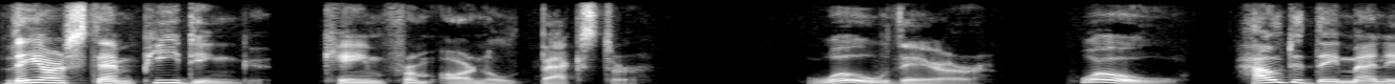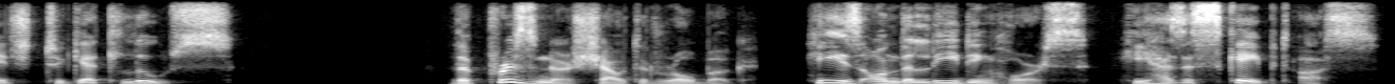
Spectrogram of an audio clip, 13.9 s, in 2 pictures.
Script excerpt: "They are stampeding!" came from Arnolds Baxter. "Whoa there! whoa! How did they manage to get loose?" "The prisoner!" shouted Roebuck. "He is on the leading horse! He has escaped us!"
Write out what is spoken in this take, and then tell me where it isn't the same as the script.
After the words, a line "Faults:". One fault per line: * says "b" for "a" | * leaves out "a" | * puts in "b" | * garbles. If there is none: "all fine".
"They are stampeding!" came from Arnold Baxter. "Whoa there! whoa! How did they manage to get loose?" "The prisoner!" shouted Roebuck. "He is on the leading horse! He has escaped us!"
Faults:
* says "Arnold" for "Arnolds"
